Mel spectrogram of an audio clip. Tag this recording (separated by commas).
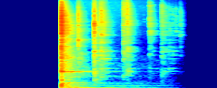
Thump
